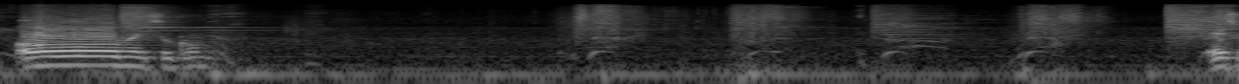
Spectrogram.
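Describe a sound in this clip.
Blades clash and strike in a sword fight.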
